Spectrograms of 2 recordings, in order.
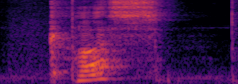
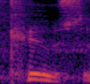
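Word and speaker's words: Cus: His boxing talent was discovered, and he flourished under the tutelage of legendary trainer Cuss D'Amato. He turns pro in 85. – Wait, did the man cuss a lot? – Absolutely. Like it's a sailor. – It's actually pronounced Coos. It's French.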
